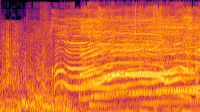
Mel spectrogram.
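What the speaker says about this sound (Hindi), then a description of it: "एक्चुअली मैं दहाड़ सकती हूँ।" A werewolf girl lets out a loud, close, growling roar that swells and trails off in a single sustained burst with no other voices.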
